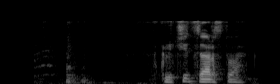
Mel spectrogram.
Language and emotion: Russian, neutral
